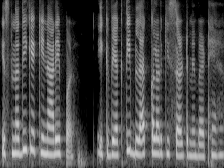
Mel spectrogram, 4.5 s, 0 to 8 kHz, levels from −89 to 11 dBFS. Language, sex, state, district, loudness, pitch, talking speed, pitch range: Hindi, female, Bihar, West Champaran, -14 LUFS, 255 Hz, 185 wpm, 240-270 Hz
